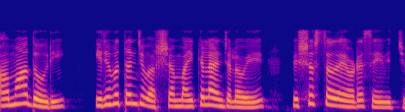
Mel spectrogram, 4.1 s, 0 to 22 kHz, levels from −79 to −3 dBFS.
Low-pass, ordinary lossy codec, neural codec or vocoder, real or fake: 7.2 kHz; none; codec, 16 kHz, 2 kbps, FunCodec, trained on Chinese and English, 25 frames a second; fake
